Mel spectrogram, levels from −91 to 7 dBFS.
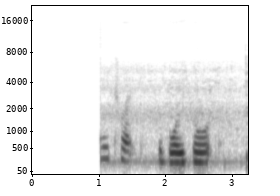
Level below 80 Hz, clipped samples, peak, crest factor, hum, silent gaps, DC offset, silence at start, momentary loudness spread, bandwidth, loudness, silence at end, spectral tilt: -68 dBFS; under 0.1%; -6 dBFS; 18 dB; none; none; under 0.1%; 1 s; 17 LU; 3.8 kHz; -22 LUFS; 0 s; -10.5 dB/octave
